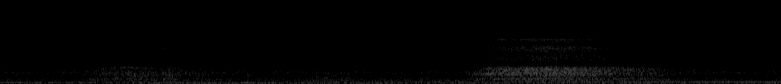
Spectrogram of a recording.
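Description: A woman breathes out slowly and deeply nearby.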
